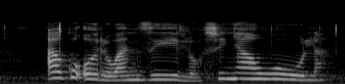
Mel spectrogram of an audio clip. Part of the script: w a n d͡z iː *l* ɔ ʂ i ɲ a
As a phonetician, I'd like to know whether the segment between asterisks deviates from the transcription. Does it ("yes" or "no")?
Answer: no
